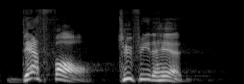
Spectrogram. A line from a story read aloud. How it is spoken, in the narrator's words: the voice of his teammates who would shout back to him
